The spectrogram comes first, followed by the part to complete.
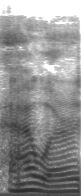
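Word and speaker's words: hour: bowel because for example our starts with a here with H is silent and the opposite actually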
